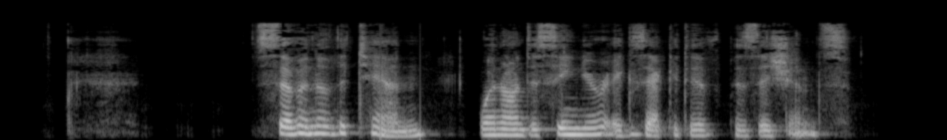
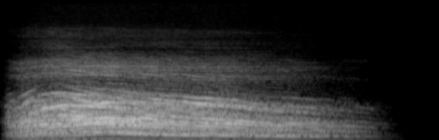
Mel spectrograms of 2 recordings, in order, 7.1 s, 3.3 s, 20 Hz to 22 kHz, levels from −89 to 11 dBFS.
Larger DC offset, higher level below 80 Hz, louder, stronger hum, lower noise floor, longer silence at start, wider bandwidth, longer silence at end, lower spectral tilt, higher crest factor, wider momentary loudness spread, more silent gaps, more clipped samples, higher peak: neither; second, -62 dBFS vs -54 dBFS; about the same, -20 LUFS vs -19 LUFS; neither; second, -50 dBFS vs -67 dBFS; first, 0.5 s vs 0.05 s; first, 11.5 kHz vs 10 kHz; about the same, 0.75 s vs 0.7 s; second, -5.5 dB/octave vs -7 dB/octave; about the same, 18 dB vs 18 dB; second, 13 LU vs 17 LU; first, 1.18-1.23 s, 1.48-1.54 s vs none; neither; about the same, -2 dBFS vs -4 dBFS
